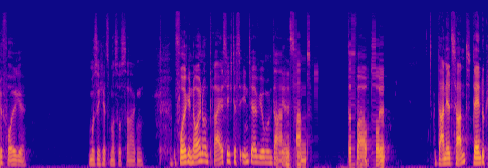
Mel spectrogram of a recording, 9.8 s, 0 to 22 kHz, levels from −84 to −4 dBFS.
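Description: From 5.52 to 7.73 s the speech turns into robotic sound from repeated short buffers: a rigid metallic buzz fixed at 93.8 Hz that loosely tracks the words. The likely cause is audio arriving too seldom, so a chunk of about 10.7 ms is replayed for most of that stretch. Unlike a stutter, each repeat is too brief to hear as a repeat and fuses into a steady pitch.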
